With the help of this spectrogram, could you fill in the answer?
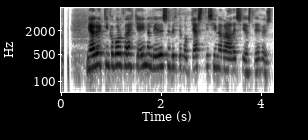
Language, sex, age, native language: Icelandic, female, 20-29, Icelandic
